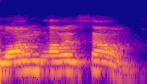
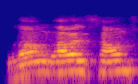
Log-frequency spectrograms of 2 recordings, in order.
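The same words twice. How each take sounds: The two takes are said the same way.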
